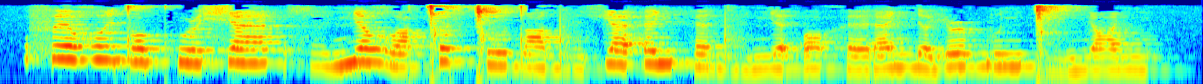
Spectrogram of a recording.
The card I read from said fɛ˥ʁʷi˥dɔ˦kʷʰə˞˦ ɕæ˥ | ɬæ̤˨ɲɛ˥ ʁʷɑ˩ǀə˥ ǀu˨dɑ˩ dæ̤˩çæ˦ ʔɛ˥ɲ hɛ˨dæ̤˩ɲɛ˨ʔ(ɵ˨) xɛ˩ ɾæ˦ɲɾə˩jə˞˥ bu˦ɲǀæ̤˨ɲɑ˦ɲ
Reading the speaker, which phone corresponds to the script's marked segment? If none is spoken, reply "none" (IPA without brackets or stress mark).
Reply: ɔ˨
